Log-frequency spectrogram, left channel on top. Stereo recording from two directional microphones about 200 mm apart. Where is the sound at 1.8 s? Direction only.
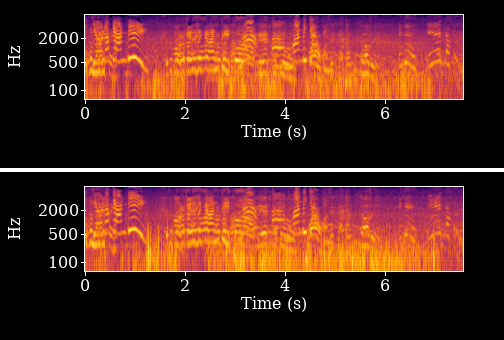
10° right (ahead or behind).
